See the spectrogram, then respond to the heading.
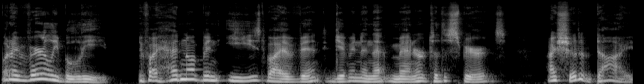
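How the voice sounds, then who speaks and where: A man with a plain, everyday voice, fairly high in pitch, with lively intonation at a fairly quick pace. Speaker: audiobook narrator. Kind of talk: audiobook reading of a classic novel, first-person 18th-century narration. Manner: measured, steady storyteller pace with formal, old-fashioned phrasing.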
